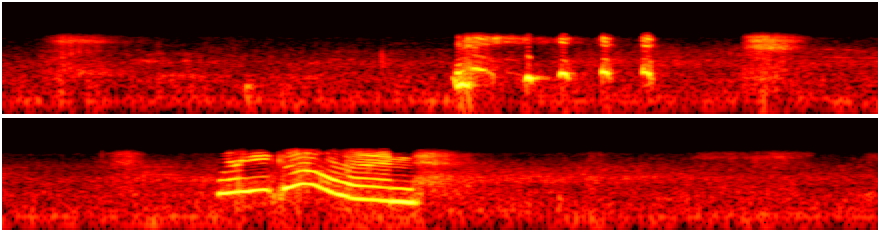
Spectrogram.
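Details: Neighbour's cat on a visit, giving one drawn-out harmonic meow that climbs and then falls away late in the recording, with human speech and sharp clicks heard earlier.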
